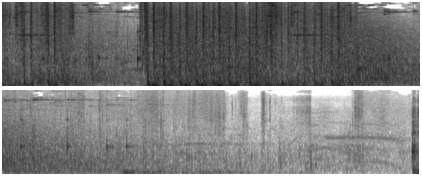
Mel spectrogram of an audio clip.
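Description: A rifle fires a loud shot that rumbles and echoes away.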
